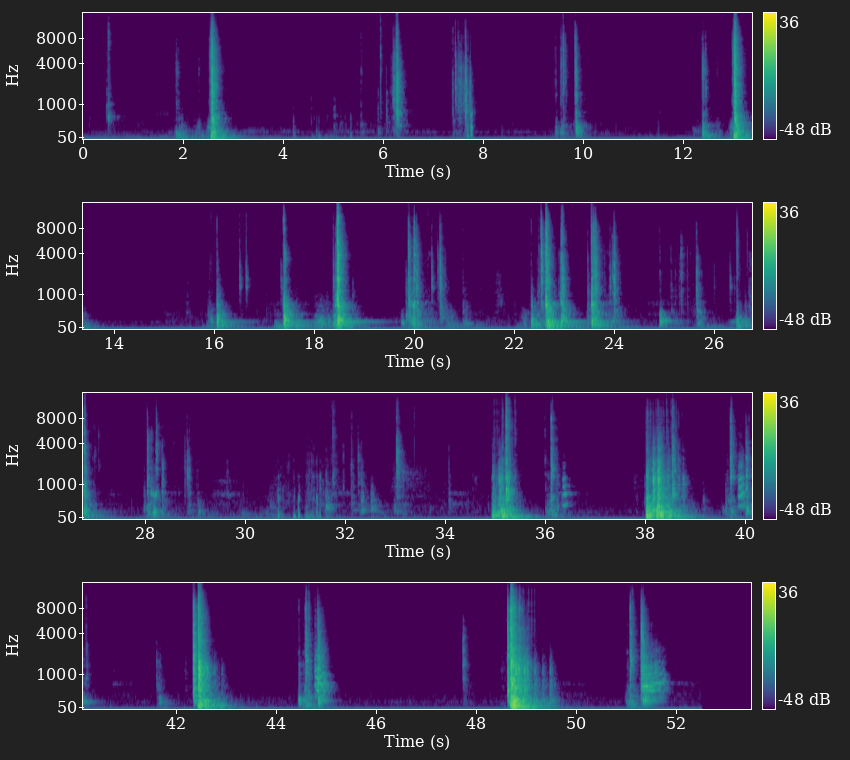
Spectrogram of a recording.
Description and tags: Closet Cabine Door Open Close Lock Unlock
Open, Closet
